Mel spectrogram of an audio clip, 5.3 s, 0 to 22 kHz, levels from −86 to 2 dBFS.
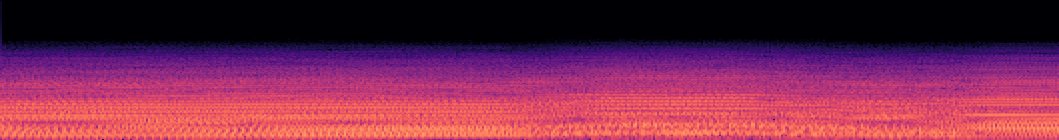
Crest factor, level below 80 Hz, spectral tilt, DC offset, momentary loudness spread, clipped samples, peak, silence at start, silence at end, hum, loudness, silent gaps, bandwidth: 12 dB; -34 dBFS; -8.5 dB/octave; under 0.1%; 3 LU; under 0.1%; -6 dBFS; 0 s; 0 s; none; -18 LUFS; none; 7 kHz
